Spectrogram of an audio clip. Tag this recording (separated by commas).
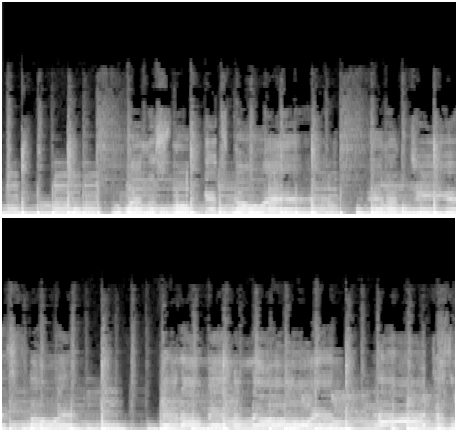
Pop music, Music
